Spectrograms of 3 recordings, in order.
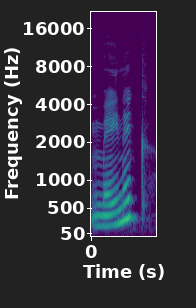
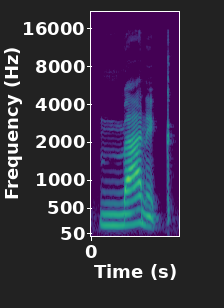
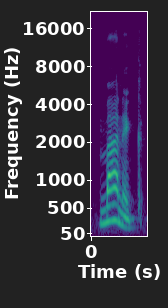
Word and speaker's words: manic: Did you call it manic? I'm sorry you're wrong, it's not called manic it's called ‘manic’ yes! The way you pronounce the word man, that's how you pronounce this word manic and not manic.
